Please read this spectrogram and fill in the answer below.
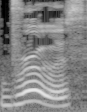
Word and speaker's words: bruise: 이거는 뒤에 이제 z 발음이 들어가 있는 bruise이고요. 사람 이름은 bruise, s 발음이죠. 네, 그래서 멍이 들다도 그 마찬가지로 get죠.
